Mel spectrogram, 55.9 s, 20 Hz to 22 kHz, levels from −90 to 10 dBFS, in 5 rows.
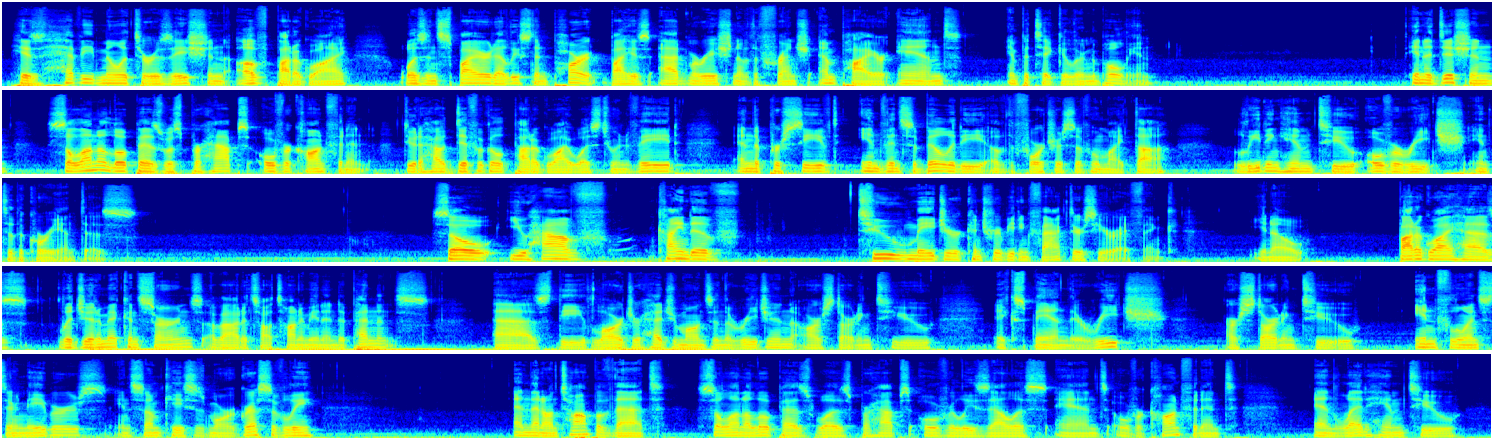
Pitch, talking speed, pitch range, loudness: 105 Hz, 125 wpm, 95-115 Hz, -22 LUFS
